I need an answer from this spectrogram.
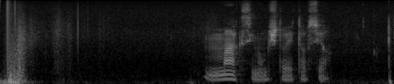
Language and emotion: Russian, neutral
